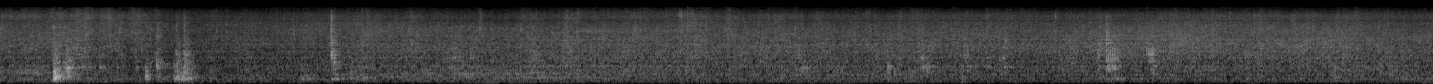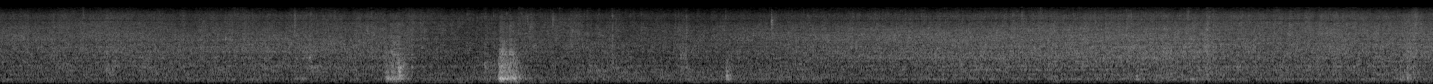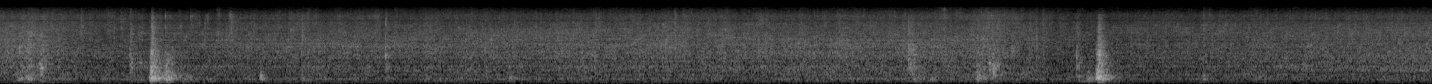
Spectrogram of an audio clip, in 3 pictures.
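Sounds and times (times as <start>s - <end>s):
food sizzling in a frying pan: 0.0s - 42.9s.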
